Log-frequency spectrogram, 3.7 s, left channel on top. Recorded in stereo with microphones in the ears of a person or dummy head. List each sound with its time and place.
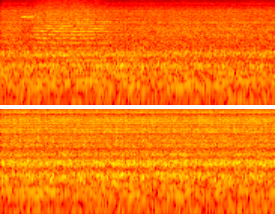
0.0 s running water: 70° right (ahead or behind)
